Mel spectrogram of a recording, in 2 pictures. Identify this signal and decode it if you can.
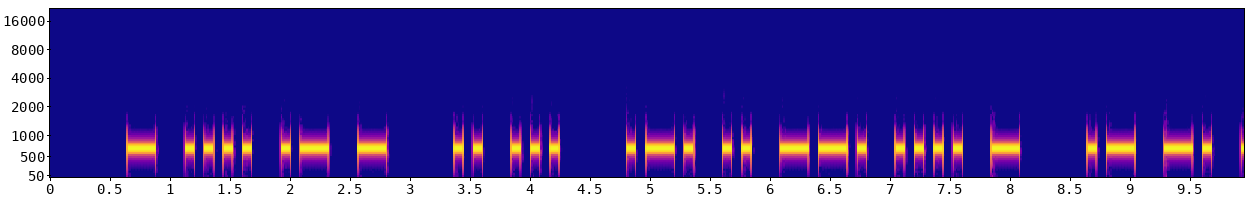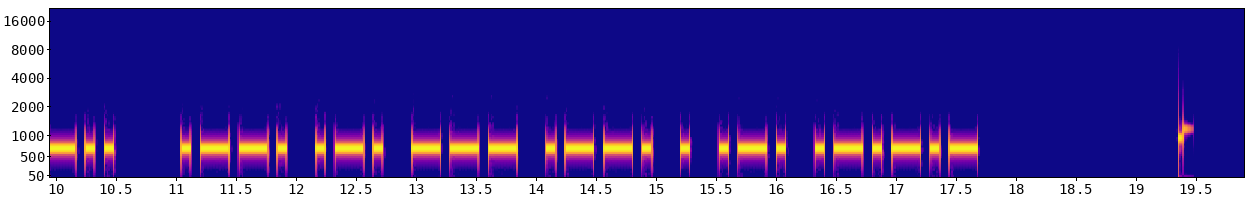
Morse code, heard as a keyed tone, about 15 wpm, 700 Hz. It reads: THAT IS RIGHT AND PROPER.
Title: Sentences from Top 1000 Words - Review Part 5 - 15wpm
